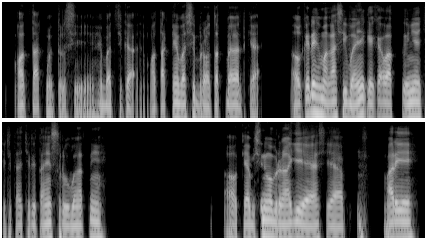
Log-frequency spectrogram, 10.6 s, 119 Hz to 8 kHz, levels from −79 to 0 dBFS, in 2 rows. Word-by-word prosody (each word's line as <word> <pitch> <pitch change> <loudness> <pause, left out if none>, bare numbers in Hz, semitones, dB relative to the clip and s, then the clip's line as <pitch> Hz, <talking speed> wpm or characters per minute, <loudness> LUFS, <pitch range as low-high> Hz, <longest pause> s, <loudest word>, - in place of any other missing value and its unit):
Otak - - -1
betul - - -5
sih. 95 +5 -6 0.2
Hebat 90 -3 -2
sih - - -13
Kak. - - -2 0.2
Otaknya 105 - -2
pasti 100 0 0
berotot 90 -2 -2
banget 95 -1 +1
Kak. - - -3 0.4
Oke 100 +6 -1
deh 135 -2 +7
makasih 110 -1 +3
banyak 110 +6 +5
ya - - +1
Kak 105 - -1
waktunya 105 +2 +1
cerita-ceritanya 95 +1 -3
seru 100 -3 0
banget 95 -1 0
nih. 105 -3 +2 1.5
Oke 100 - -2
habis 95 -1 -1
ini 115 - +5
ngobrol 105 -3 +4
lagi 105 +2 +3
ya. 95 0 +3
Siap. 90 -2 -1 0.5
Mari. 105 0 +3
100 Hz, 170 wpm, -23 LUFS, 95-110 Hz, 1.5 s, deh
